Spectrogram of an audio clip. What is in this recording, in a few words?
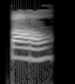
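"煲", Mandarin Chinese; chinese flashcards; hsk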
